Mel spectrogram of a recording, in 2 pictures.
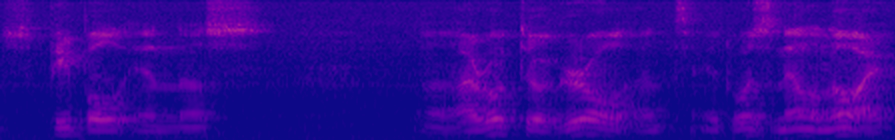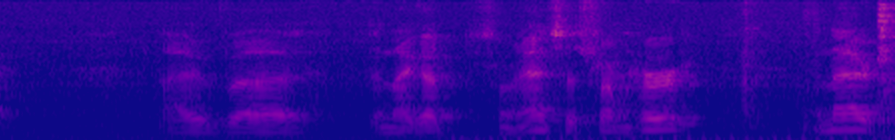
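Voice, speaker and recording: The speaker has an American accent and a moderate pace with ordinary pitch variation. Long, frequent pauses break up the speech, and room echo is audible. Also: man, medium pitch for a man. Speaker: elderly interviewee recalling his life. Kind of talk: oral history interview. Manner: halting, many fillers.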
